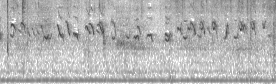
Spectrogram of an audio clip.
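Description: A brood of young chickens peeping: many short, high cheeps overlapping without pause. A steady low hum runs underneath.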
